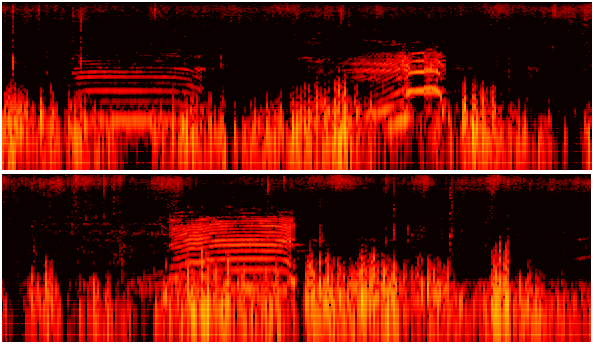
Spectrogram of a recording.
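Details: Angus heifers in a group of thirty moo three times: a long level bellow, a shorter bending one, then another sustained harmonic moo. Constant low rumble and thumping noise sits underneath.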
